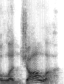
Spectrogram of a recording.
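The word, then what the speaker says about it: La Jolla: Provo I go to Colorado Springs San Diego La Jala is how it's pronounced very rich area then I'm in Des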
